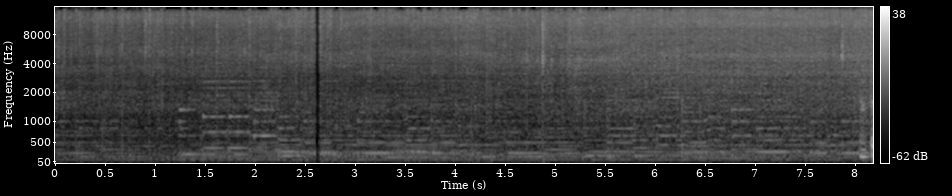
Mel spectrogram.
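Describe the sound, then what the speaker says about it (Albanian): Smoked chicken prosciutto frying in a pan gives a continuous, crackling sizzle that holds steady for several seconds and swells slightly near the end, with faint music underneath. "Do t'i skuqim pak prosciutto."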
